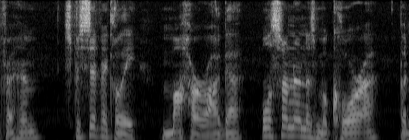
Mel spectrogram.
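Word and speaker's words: Mahoraga: Alright, so since Seth is pushing 50 and is losing his ability to speak properly, he asked me to pronounce a name for him, specifically Maharaga, also known as Makora, but no one calls him that.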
